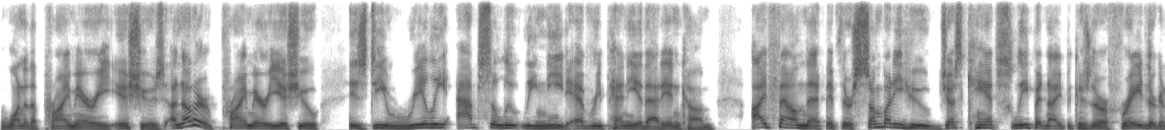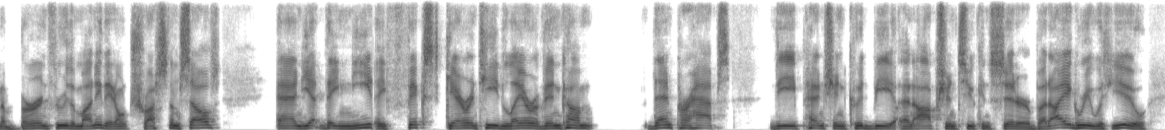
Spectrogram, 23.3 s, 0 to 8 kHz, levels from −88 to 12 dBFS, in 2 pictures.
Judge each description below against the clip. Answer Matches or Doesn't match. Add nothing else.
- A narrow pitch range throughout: Doesn't match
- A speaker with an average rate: Matches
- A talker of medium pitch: Matches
